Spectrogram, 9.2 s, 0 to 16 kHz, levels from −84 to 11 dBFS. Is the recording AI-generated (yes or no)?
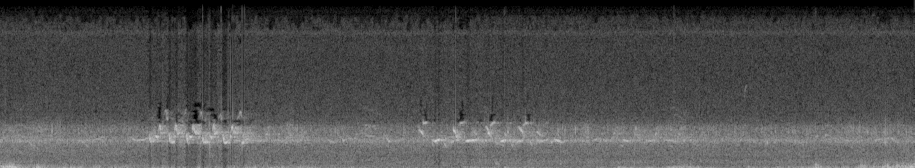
yes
